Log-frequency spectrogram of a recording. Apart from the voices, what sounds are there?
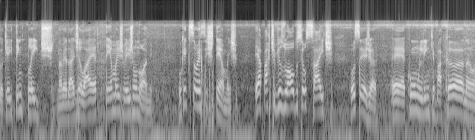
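road traffic noise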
